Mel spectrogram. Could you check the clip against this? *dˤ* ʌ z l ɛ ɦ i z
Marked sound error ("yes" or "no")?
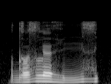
yes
